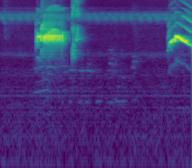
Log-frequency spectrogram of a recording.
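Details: Lure call meant to make a Javan grey-throated white-eye respond at once: a dense buzzy note, a brief rough follow-up, a pause, then one arched harmonic note; steady faint high hiss behind.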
